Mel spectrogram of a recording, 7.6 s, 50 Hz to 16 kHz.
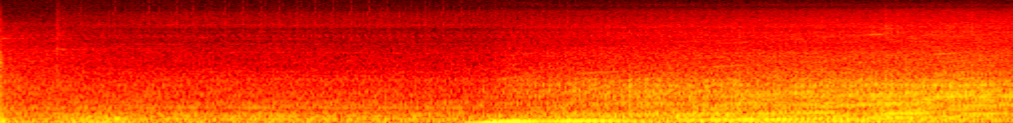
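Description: A hotwired car in Life is Strange 2 starts up and revs, its engine note jumping in loudness partway through and then holding a steady, rising drone.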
